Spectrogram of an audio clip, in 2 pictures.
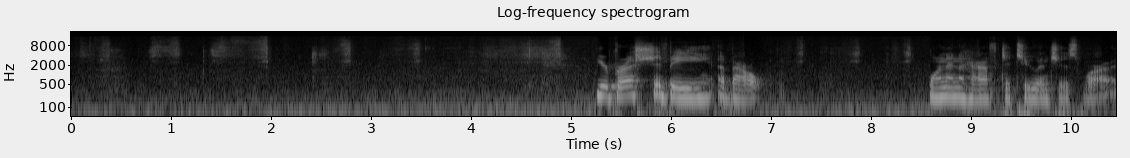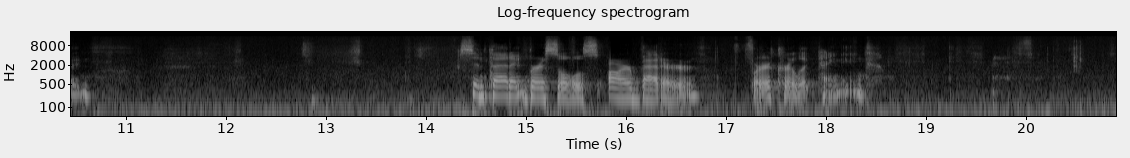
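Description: A paintbrush brushes softly across canvas.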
